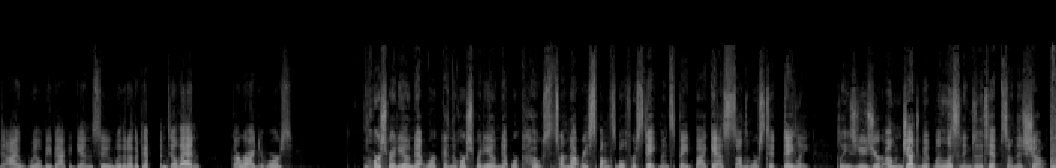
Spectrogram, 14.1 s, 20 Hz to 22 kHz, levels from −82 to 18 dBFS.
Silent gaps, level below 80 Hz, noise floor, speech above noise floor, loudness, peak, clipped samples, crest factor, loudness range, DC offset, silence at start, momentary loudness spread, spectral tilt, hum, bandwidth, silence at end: none; -54 dBFS; -79 dBFS; 50 dB; -29 LUFS; -6 dBFS; under 0.1%; 22 dB; 2 LU; under 0.1%; 0 s; 10 LU; -3.5 dB/octave; none; 16 kHz; 0 s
